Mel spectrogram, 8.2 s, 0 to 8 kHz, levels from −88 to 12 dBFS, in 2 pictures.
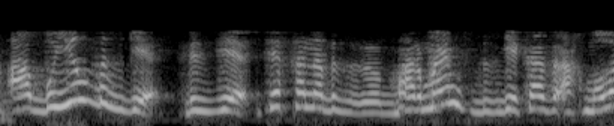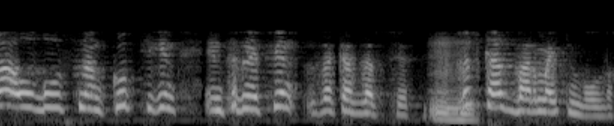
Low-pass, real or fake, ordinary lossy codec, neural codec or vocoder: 7.2 kHz; real; AAC, 16 kbps; none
